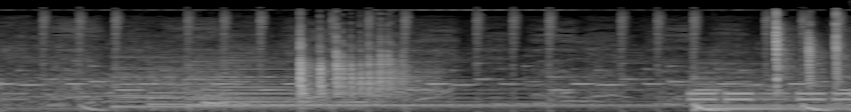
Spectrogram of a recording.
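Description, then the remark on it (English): Dice clatter across a hard table in a quick run of sharp clicks and rattles during a zombie-themed tabletop game, thickest around the middle, with steady background music underneath. “I'm pretty sure I'm using one of my three dice.”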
